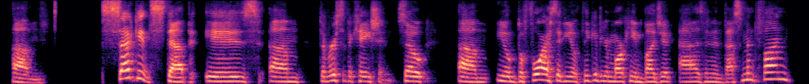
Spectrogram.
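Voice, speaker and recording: With a plain, everyday voice, a man talks at a fairly slow pace, his fairly high pitch showing ordinary pitch variation. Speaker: marketing strategist and teacher. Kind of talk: webinar presentation. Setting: video call with screen share. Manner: casual with many fillers.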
